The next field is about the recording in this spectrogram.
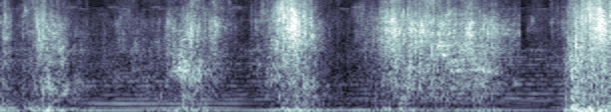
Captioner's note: tentacle sounds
